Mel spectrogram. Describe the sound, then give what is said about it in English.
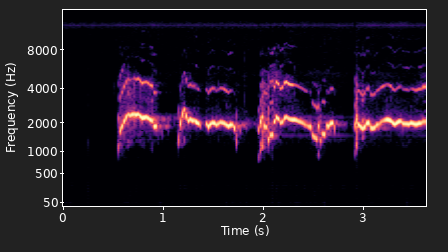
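A fawn distress call played on a caller: four loud, high, wavering bleats in quick succession with brief pauses between, sounding slightly electronic, with no talking. “It's a fawn in distress.”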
